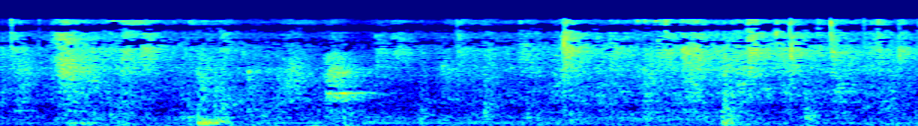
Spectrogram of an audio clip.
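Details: An English Setter and a Pit Bull play-fighting in a friendly way, with a French Bulldog nearby; short low grunting barks and growls come in bursts over scuffling and rustling, with a steady high hiss throughout.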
